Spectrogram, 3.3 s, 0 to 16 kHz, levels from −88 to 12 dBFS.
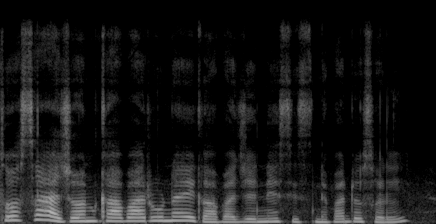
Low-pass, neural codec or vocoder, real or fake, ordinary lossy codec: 14.4 kHz; none; real; none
